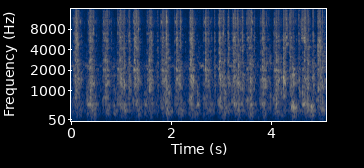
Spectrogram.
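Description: A sewing machine stitches lengths of piping, its needle running in a fast, steady, close-up patter of clicking pulses for several seconds with no voices.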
